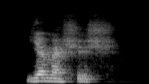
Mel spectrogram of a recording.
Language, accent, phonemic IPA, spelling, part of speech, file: French, Canada, /ja.ma.ʃiʃ/, Yamachiche, proper noun, LL-Q150 (fra)-Yamachiche.wav
- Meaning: 1. a town and municipality of the administrative region of Mauricie, Quebec, Canada 2. a river in the administrative region of Mauricie, Quebec, Canada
